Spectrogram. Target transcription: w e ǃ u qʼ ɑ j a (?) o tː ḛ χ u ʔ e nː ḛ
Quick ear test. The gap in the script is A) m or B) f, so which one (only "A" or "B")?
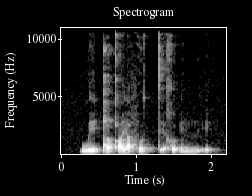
B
